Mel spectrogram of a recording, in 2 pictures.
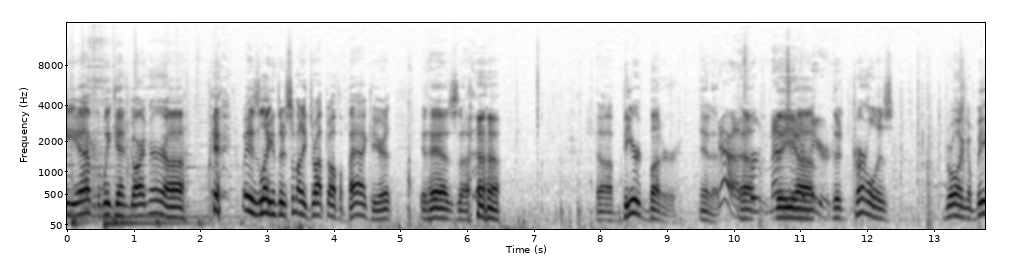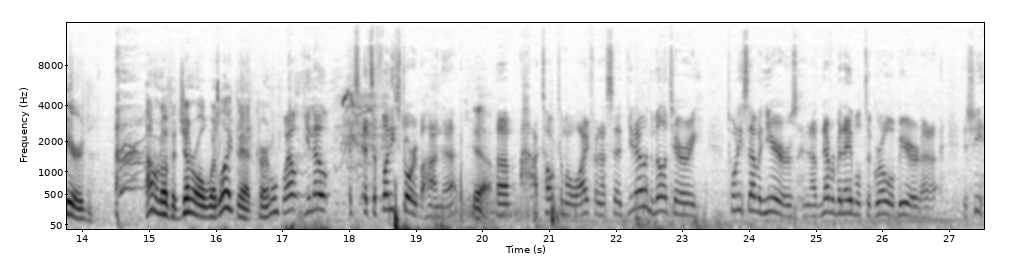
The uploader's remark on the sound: broadcasting live from the North Carolina State Farmers Market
